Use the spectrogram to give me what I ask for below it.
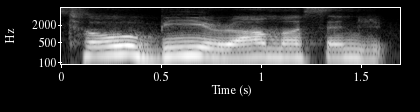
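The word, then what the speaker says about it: Tobirama: It's Toby Rama. Yeah, I pronounced it correctly.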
